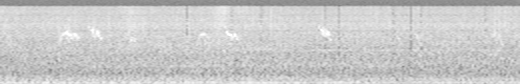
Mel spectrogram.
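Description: Small birds chirping now and then, short high chirps, over a steady low rumble.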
